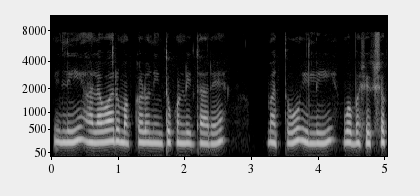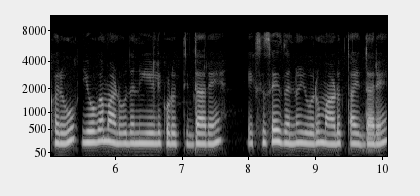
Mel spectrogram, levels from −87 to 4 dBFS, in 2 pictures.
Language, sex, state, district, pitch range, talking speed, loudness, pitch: Kannada, female, Karnataka, Raichur, 210-230 Hz, 90 wpm, -25 LUFS, 215 Hz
